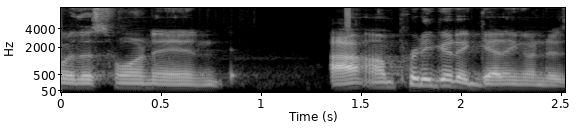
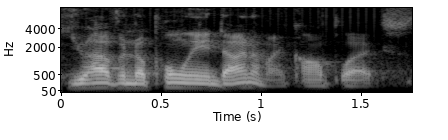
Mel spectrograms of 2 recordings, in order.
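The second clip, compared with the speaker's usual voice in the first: dead serious, completely earnest delivery. Retelling an argument and quoting the other person's line: imitating Zach, dead serious. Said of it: "Like, dead serious".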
